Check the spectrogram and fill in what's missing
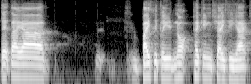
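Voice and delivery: usual speaking voice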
